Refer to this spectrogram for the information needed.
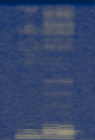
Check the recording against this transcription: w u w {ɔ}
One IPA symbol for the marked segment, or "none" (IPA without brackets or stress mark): ɔ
